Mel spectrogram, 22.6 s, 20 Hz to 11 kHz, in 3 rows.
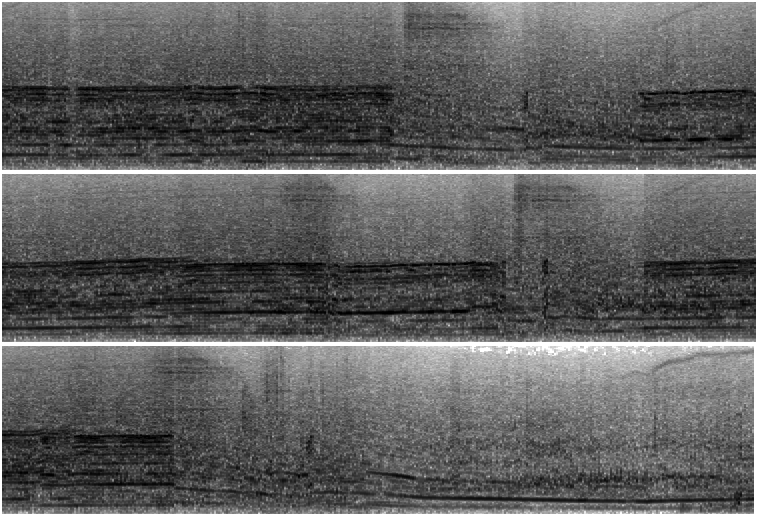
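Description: A race car on its first laps of a track with carousel corners runs at over 150 mph, its engine a loud, sustained in-car howl rising through the gears, with pitch drops at shifts and braking, no talk.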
